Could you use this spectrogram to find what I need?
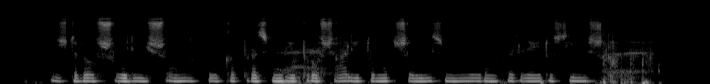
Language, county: Lithuanian, Marijampolė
